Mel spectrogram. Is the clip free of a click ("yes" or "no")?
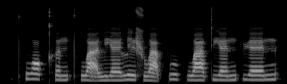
yes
